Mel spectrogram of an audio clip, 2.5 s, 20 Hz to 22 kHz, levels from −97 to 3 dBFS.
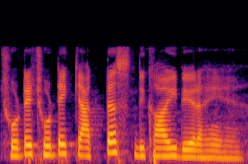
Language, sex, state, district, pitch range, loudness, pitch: Hindi, male, Uttar Pradesh, Lucknow, 140-185 Hz, -17 LUFS, 160 Hz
